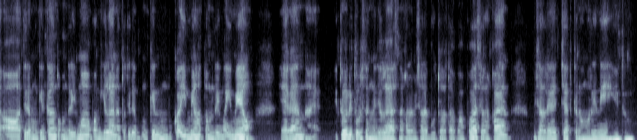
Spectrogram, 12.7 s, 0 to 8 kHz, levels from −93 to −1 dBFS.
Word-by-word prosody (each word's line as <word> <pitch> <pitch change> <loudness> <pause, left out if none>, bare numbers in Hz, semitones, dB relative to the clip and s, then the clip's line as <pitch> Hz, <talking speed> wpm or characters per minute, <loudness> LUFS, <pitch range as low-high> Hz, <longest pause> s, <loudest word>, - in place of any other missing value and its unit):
eee, 155 0 +4
tidak 155 -2 0
memungkinkan 160 +3 -2
untuk 165 -1 -8
menerima 155 +2 0 0.2
panggilan 160 +2 +1
atau 160 0 -10
tidak 160 -1 -2
mungkin 155 +3 -2
membuka 155 0 -3
email 170 +3 +3
atau 165 - -8
menerima 155 0 -2
email," 170 0 +7 0.7
ya 150 0 -1
kan. 165 +3 +3
Nah 145 0 -4 0.5
itu - - -2
ditulis 170 -2 0
dengan 160 -2 +1
jelas. 160 +1 +2
"Nah, 155 - -4
kalau 145 -1 -4
misalnya 150 0 -3
butuh 150 0 -7
atau 155 - -6
apa-apa 140 +3 -4
silahkan 160 +2 +1 0.6
misalnya 155 -1 -1 0.2
chat 160 -1 0
ke - - -4
nomor 135 -1 -2
ini" 150 +1 +1 0.3
gitu. 120 0 +2
155 Hz, 160 wpm, -21 LUFS, 150-165 Hz, 0.7 s, email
